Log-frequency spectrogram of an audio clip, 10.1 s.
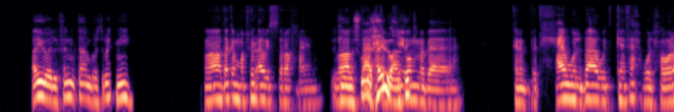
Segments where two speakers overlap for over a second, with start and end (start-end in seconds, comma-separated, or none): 5.0-6.3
